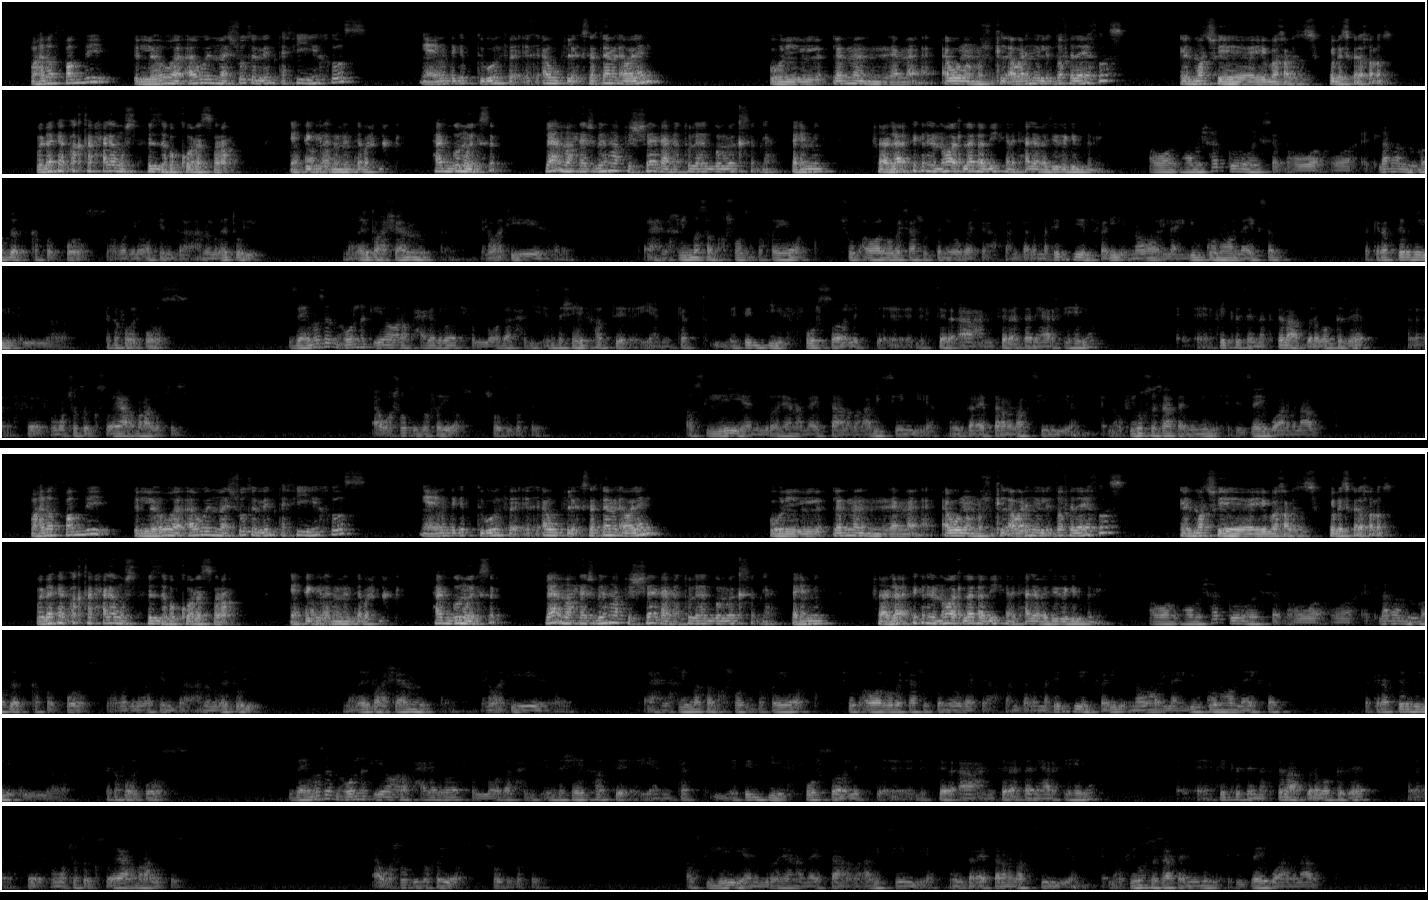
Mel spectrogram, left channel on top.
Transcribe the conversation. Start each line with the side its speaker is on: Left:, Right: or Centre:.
Centre: وهدف فضي اللي هو أول ما الشوط اللي أنت فيه يخلص يعني أنت جبت جون في الإك- أو في الاكسترا تايم الأولاني ولما لما لما أول ما الشوط الأولاني الإضافي ده يخلص الماتش يبقى خلاص خلص كده خلاص وده كانت اكتر حاجه مستفزه في الكوره الصراحه يعني فكره
Left: اه طبعا
Centre: ان انت بقى عندك هات جون واكسب لا ما احناش بنلعب في الشارع عشان تقول لي هات جون واكسب يعني فاهمني فلا فكره ان هو اتلغى دي كانت حاجه لذيذه جدا يعني
Left: هو هو مش هات جون ويكسب هو هو اتلغى من مبدأ تكافؤ الفرص هو دلوقتي انت انا لغيته ليه؟ لغيته عشان دلوقتي احنا داخلين مثلا اشواط اضافيه شوط اول ربع ساعه شوط تاني ربع ساعه فانت لما تدي الفريق ان هو اللي هيجيب جون هو اللي هيكسب فكده بتلغي ال- تكافؤ الفرص زي مثلا اقول لك ايه اقرب حاجه دلوقتي في الوضع الحديث انت شايفها بت... يعني كانت بتدي فرصه للت... للفرقه عن فرقه تانيه عارف ايه هي؟ آه، فكره انك تلعب ضربات جزاء آه، في في ماتشات اقصائيه على ملعب الخصم او اشواط اضافيه اصلا اشواط اضافيه اصل ليه يعني دلوقتي انا لعبت على ملعبي 90 دقيقه وانت لعبت على ملعبك 90 دقيقه لو في نص ساعه تانيين ازاي يبقوا على ملعبك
